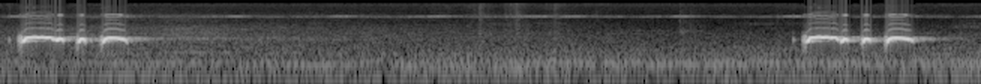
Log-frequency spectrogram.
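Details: Male zebra dove calling to goad other doves into song: two short stuttering coo phrases about four seconds apart, each a burst of three or four soft, rolling notes, against low hum.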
